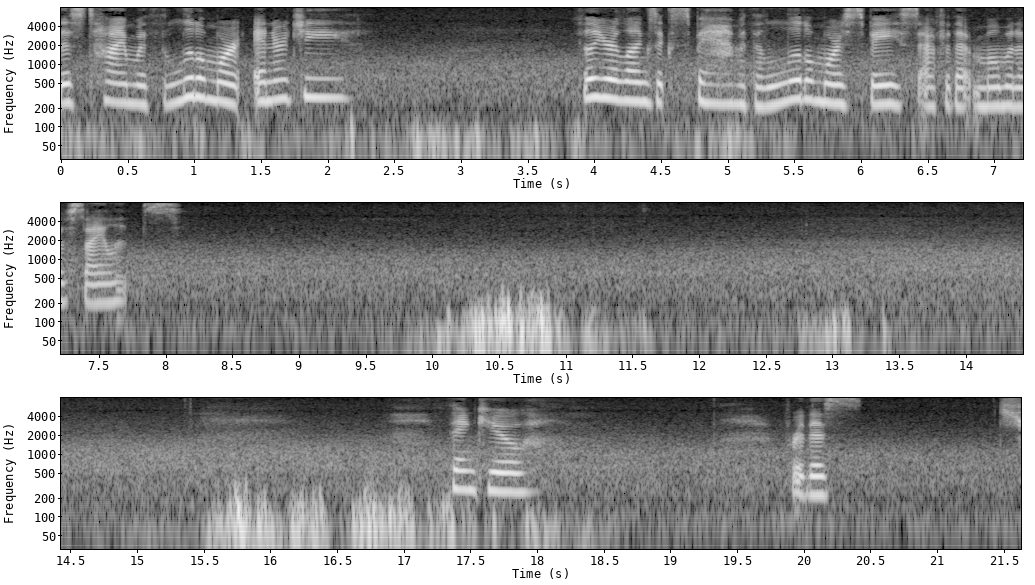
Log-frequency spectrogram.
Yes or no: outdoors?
yes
